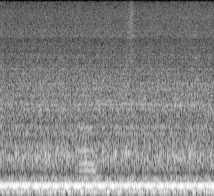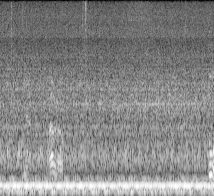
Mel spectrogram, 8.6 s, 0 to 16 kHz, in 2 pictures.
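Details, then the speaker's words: Twin-turbo V6 Mustang after DW 340lph fuel pump install: steady, even idle drone, no misses, hunting or stumbles; bigger pump fine at idle, driving still untested. "so idle seems fine but driving might be a different story yeah but yeah all right so uh now we know bigger pump at idle is okay"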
